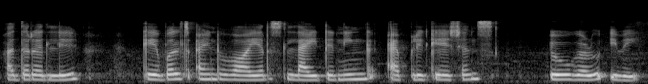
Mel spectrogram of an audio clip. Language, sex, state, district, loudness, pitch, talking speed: Kannada, female, Karnataka, Bidar, -19 LUFS, 230 Hz, 75 wpm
